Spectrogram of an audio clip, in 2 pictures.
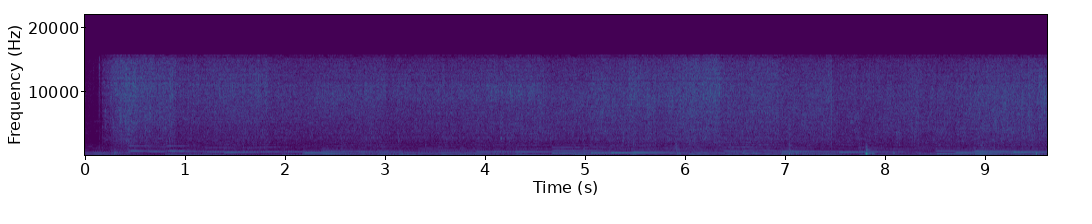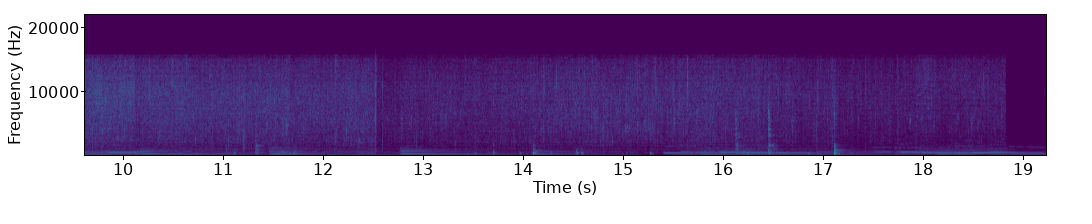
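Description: Lemongrass, lime leaves and ginger slices dropped into hot oil and spices in an aluminium pot, sizzling hard at once and stirred with a wooden spoon, with a few knocks against the pot. The sizzle eases about twelve seconds in and dies away just before the end, over background music.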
